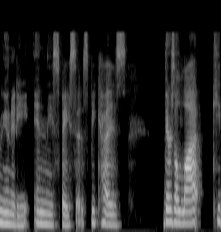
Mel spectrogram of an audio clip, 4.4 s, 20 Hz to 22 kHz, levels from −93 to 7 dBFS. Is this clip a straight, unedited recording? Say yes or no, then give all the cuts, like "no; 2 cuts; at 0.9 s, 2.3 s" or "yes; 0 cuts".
yes; 0 cuts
